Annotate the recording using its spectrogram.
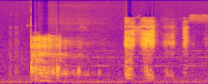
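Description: Ghost-box speaker amp (a modified 'portal' speaker running noise-filtered spirit-box programs) putting out two short, choppy bursts of garbled, voice-like sound, about half a second in and about two and a half seconds in. The ghost hunters take them for a spirit voice saying 'please help me'.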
